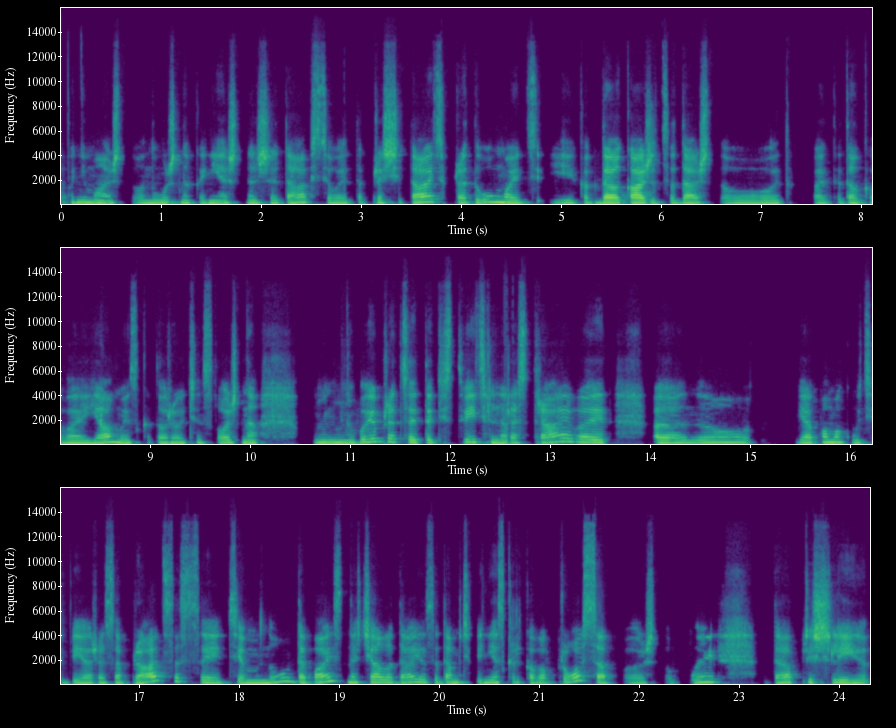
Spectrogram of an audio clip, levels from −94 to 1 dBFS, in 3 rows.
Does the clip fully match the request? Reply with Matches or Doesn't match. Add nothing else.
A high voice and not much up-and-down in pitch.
Matches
